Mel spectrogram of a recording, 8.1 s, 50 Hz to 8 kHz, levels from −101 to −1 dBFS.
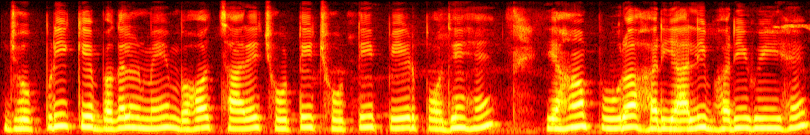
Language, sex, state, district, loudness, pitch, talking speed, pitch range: Hindi, female, Bihar, West Champaran, -16 LUFS, 210 Hz, 125 wpm, 200-225 Hz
